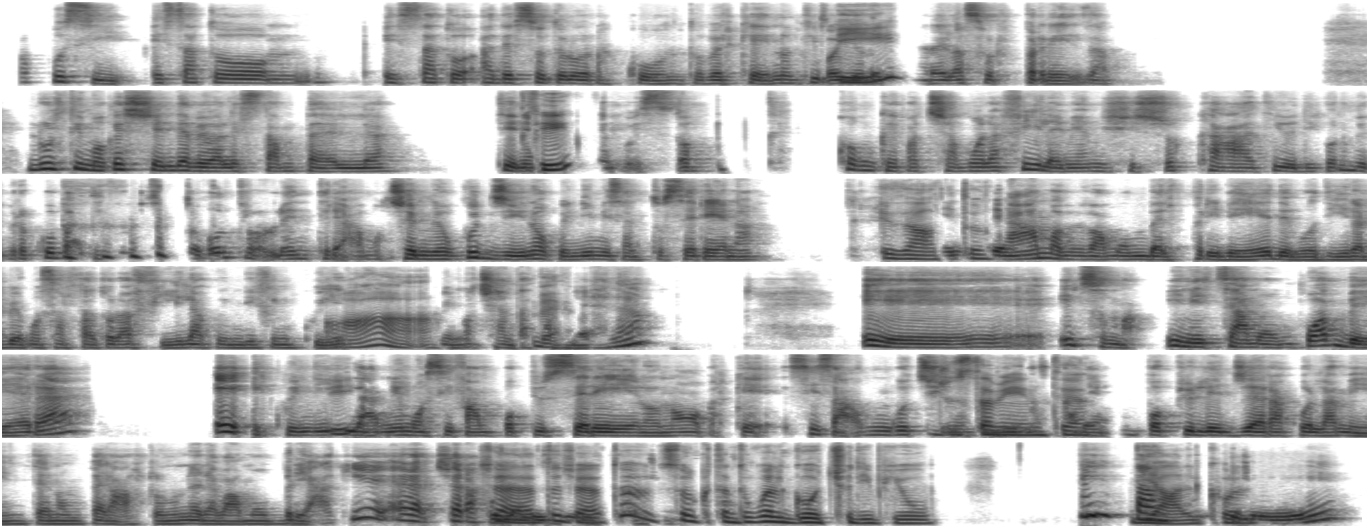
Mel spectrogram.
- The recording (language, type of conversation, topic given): Italian, podcast, Mi racconti di un incontro casuale che ha avuto conseguenze sorprendenti?
- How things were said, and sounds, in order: other background noise; unintelligible speech; "Comunque" said as "comunche"; tapping; chuckle; unintelligible speech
